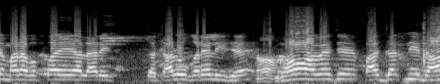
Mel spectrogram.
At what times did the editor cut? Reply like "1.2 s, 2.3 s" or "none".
2.7 s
